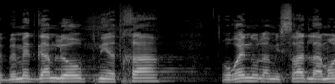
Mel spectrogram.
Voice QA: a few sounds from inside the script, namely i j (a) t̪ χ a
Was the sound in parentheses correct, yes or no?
yes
